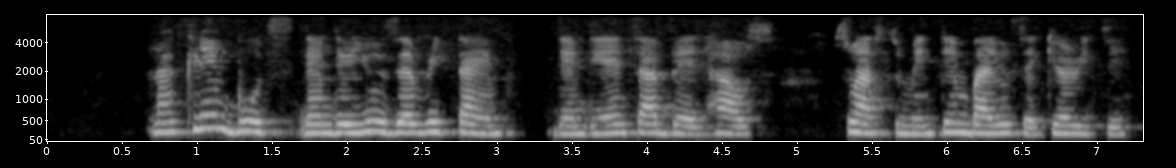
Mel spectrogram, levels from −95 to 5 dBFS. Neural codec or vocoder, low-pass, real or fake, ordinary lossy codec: none; none; real; none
